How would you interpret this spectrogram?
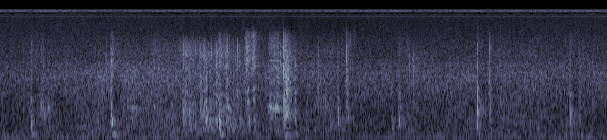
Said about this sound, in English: He knocks on a cabin door.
